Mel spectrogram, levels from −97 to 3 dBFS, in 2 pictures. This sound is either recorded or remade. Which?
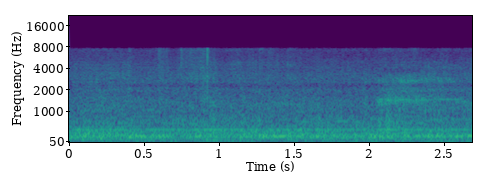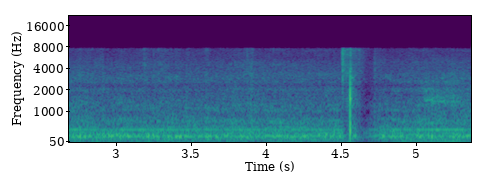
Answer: remade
